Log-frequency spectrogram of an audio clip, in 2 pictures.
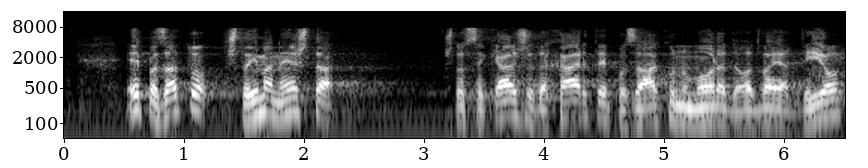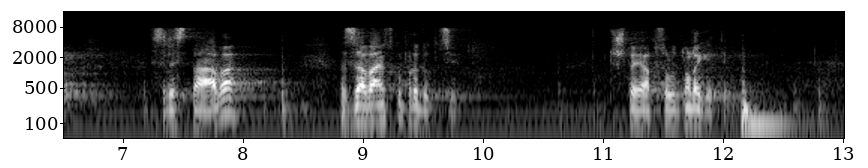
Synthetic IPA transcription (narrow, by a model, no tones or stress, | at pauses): e̞pazat̪o̞ʃt̪o̞imane̞ʃt̪a | ʃt̪o̞se̞kaːʒe̞d̪axaɾt̪epo̞zaːko̞numo̞ːɾad̪ao̞d̪ʋajad̪io̞ | sɾet̪st̪aːʋa | zaʋaɲskupɾod̪ukt̪siju | ʃt̪ojeapso̞lut̪noleɡit̪imno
